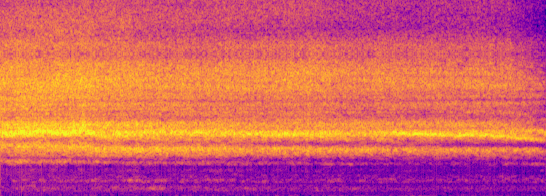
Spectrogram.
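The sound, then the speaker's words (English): A long, steady shushing exhale made after a deep inhale to soothe a baby, a breathy hiss that holds for about four seconds and slowly fades a little toward the end, with no talking. “But if I take a deep inhale, and then on the exhale, I do the shushing sound.”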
